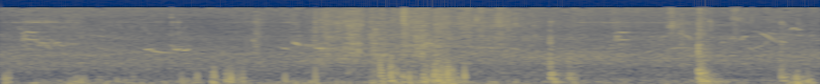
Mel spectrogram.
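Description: Wind buffeting a phone microphone, irregular low rumbles with a few knocks, with faint bird chirps in the background.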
